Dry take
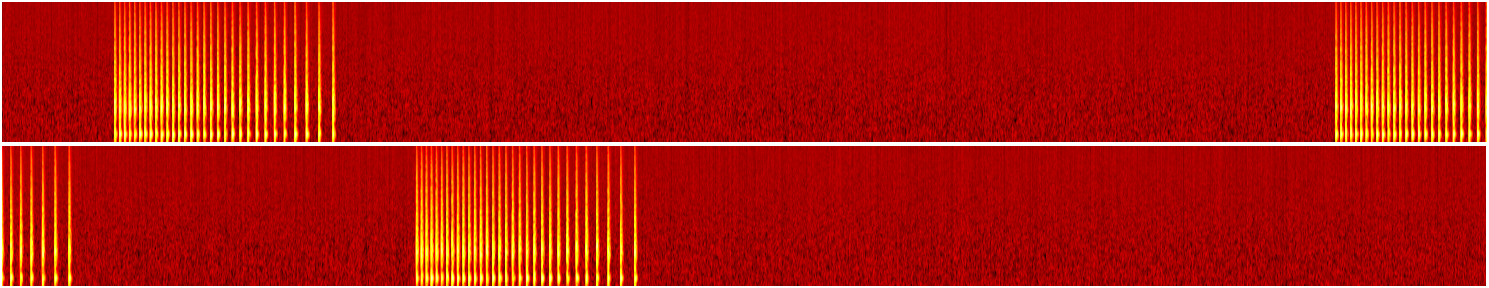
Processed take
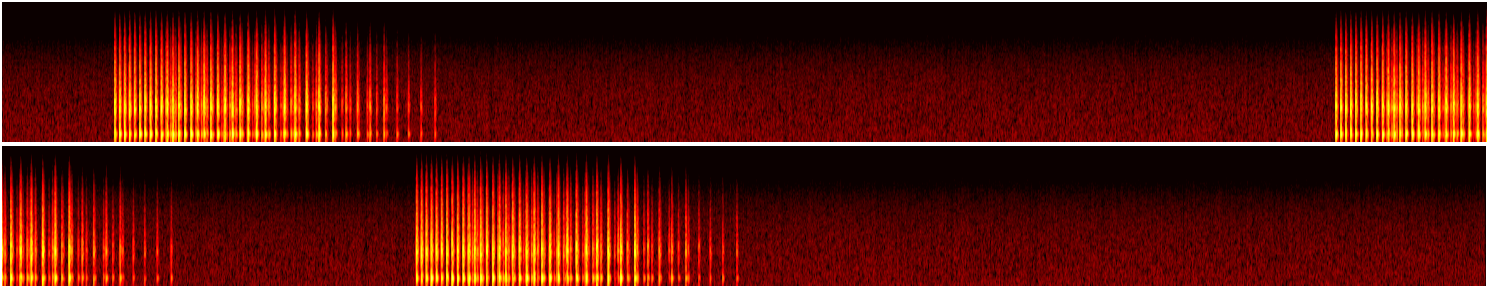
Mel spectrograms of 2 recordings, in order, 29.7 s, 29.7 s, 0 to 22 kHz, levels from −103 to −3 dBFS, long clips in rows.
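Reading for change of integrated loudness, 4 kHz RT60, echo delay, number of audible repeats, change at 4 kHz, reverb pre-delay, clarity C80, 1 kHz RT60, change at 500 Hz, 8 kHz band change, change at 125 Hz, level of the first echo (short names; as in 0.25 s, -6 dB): -9.5 dB, none, 0.51 s, 2, -15.5 dB, none, none, none, -8.0 dB, under -20 dB, -7.5 dB, -17.5 dB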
